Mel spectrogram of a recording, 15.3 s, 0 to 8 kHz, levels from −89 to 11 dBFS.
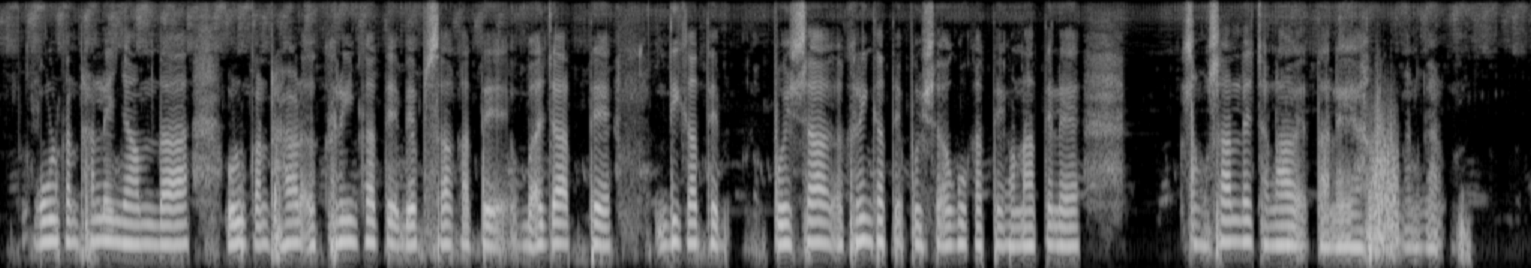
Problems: background conversations at intervals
